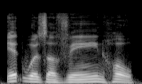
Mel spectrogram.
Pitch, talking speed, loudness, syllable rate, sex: 115 Hz, 210 wpm, -16 LUFS, 4.0 syllables/s, male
